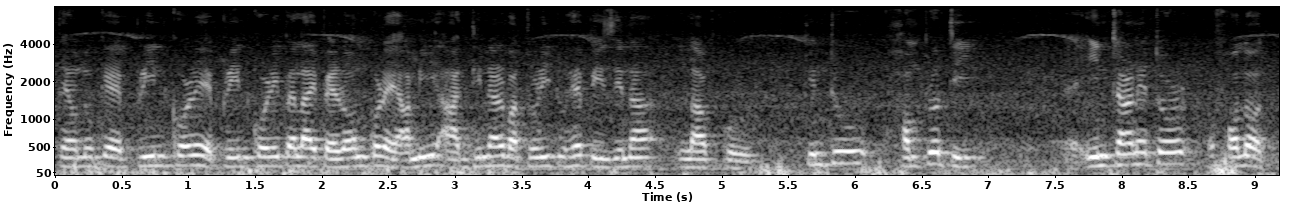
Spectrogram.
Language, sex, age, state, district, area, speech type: Assamese, male, 45-60, Assam, Charaideo, urban, spontaneous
